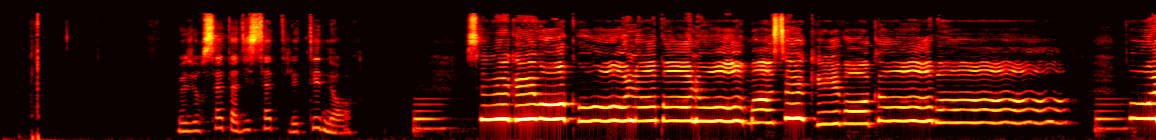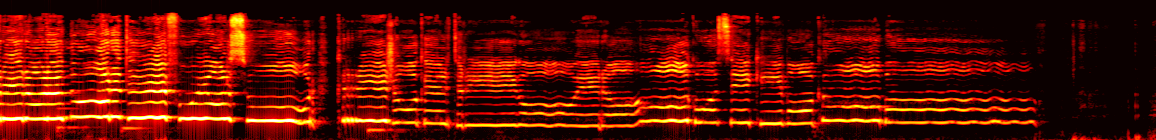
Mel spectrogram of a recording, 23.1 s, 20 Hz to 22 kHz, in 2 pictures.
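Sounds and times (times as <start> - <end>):
tenor singing: 4.2 - 22.0.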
